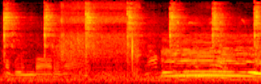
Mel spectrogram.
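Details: Madura cattle at karapan sapi racing practice on the Asemanis field in Pamekasan, ahead of the Gagak Rimang team anniversary: a drawn-out, steady harmonic moo in the second half, after sharp clicks and knocks.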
